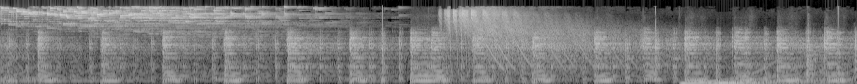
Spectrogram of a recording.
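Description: Live band playing an instrumental passage: electric guitars over a steady drum beat. The deep low end is thin at first, then comes back in with rising slides about seven seconds in.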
